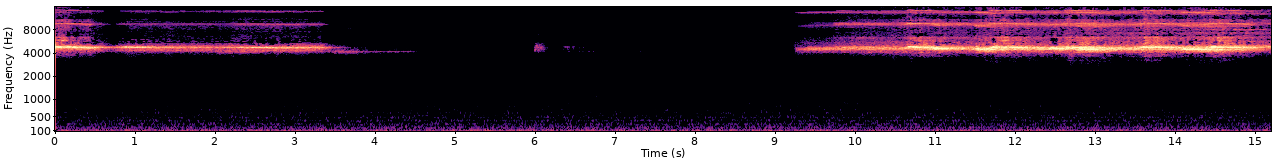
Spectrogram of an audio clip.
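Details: A chorus of bell crickets from August 2020 rings with a high, pure trill, stops for roughly five seconds of near silence, then comes back stronger and fuller with dense overtones.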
